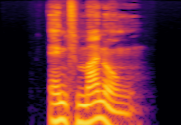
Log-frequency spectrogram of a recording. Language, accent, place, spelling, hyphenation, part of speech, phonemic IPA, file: German, Germany, Berlin, Entmannung, Ent‧man‧nung, noun, /ɛntˈmanʊŋ/, De-Entmannung.ogg
- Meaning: 1. castration 2. emasculation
